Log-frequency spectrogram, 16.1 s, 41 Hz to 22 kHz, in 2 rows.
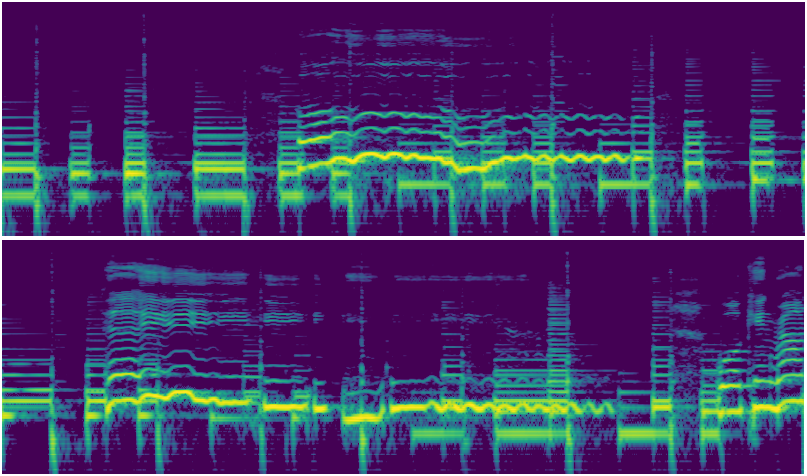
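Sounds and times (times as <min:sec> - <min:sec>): acoustic guitar chords: 0:00.0 - 0:16.0
wordless singing with vibrato: 0:03.0 - 0:06.7, 0:09.0 - 0:16.0.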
